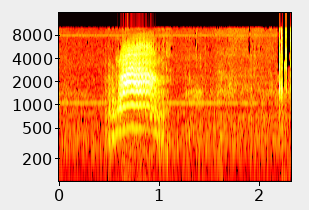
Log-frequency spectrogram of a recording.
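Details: Pet cat meowing as it is petted: one strong, drawn-out harmonic meow arching up then down, followed by quiet room noise and a brief burst of clicking or rustling at the end.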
